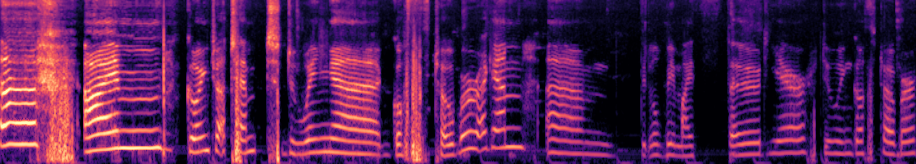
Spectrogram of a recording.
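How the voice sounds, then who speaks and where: A woman speaks at a very slow pace with a high pitch. Her pitch swings very widely and her loudness rises and falls in big swings. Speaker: booktuber. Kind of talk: casual group chat. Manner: halting.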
